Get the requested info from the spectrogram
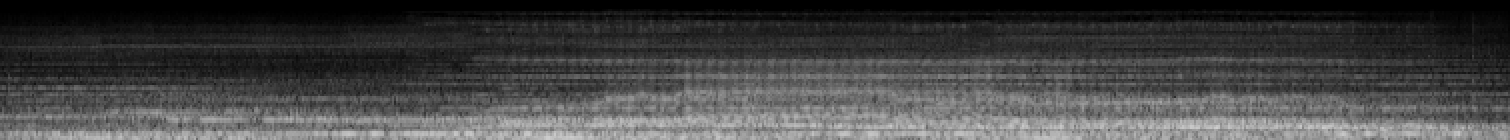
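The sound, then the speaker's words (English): Dark, ethereal music built on a deep, steady throat-singing drone with buzzing overtones; around five seconds in, brighter shimmering layers swell in above it and the sound stays full and continuous, with no talking. “There's this foreboding kind of ethereal music and then this, like, low, I think, throat singing comes in.”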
